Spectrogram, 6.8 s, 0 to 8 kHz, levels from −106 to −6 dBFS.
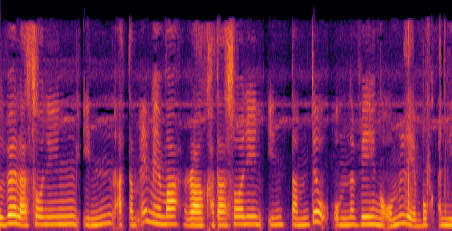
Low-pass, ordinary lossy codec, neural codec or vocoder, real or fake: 7.2 kHz; AAC, 32 kbps; none; real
